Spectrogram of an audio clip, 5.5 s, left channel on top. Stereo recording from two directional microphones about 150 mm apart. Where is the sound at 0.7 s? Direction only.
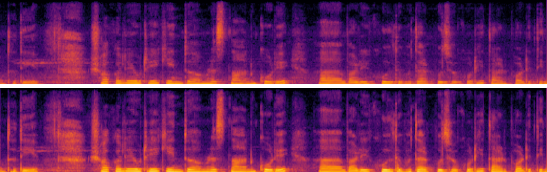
35° right (ahead or behind).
